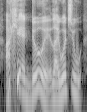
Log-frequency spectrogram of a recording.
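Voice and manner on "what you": usual speaking voice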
